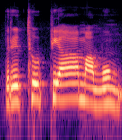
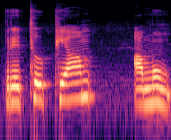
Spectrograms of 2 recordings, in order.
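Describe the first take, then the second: First: The two words run together without a break. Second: The two words are said separately with a break.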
